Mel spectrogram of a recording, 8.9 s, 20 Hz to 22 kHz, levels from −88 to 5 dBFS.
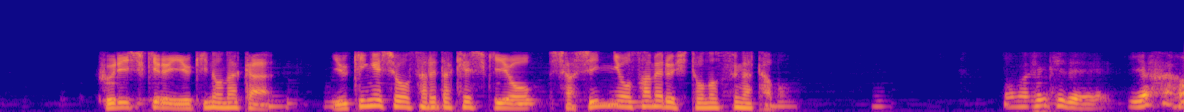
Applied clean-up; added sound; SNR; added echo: neural mask model DeepFilterNet 3.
